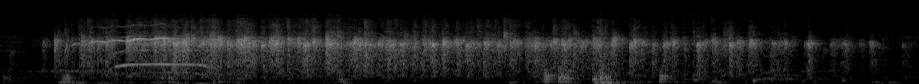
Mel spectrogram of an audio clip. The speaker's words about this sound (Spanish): Pues también se va a llevar el primer aplauso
